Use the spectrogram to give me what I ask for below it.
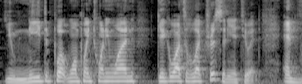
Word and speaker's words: gigawatt: to have 1.21 gigawatts which they always pronounce gigawatts but there's no such thing as a gigawatt it's a gigawatt you have to channel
